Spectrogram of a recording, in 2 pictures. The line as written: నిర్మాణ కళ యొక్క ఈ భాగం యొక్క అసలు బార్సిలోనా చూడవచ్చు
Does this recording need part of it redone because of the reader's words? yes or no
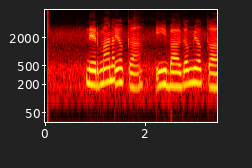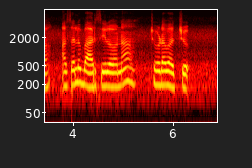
yes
